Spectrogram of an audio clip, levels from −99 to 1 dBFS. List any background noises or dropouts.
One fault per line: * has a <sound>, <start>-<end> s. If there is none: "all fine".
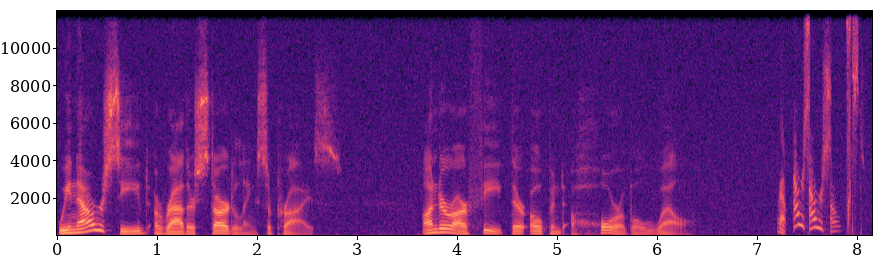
* has a chirp, 7.2-8.1 s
